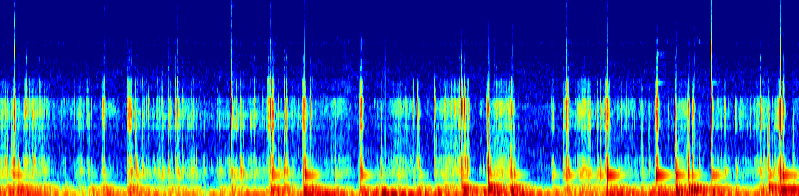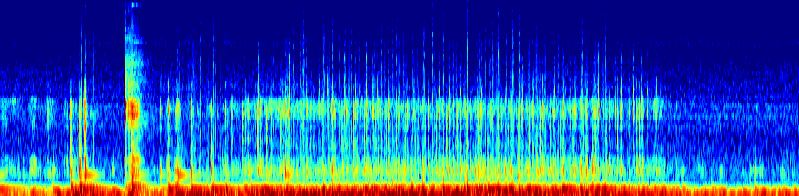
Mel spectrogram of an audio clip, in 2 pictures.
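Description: Metal clicks and knocks from a small metal lathe's four-jaw chuck as a bar is set and tightened, with the machine's drive humming in short bursts. About two-thirds of the way in, the lathe runs up and keeps running steadily.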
